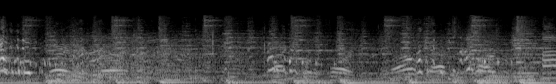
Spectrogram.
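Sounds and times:
turkey gobbling in warbling bursts: 0:00.0 - 0:00.5
laughter: 0:00.0 - 0:05.4.

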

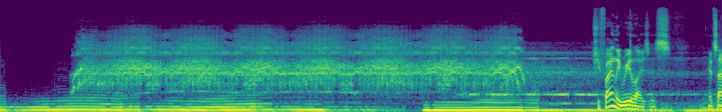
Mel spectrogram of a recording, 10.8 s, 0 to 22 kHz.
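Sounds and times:
low drone: 0:00.0 - 0:10.8
steady low hum: 0:00.0 - 0:10.8
high-pitched shrill screaming: 0:01.1 - 0:09.0
speech: 0:09.0 - 0:10.8.

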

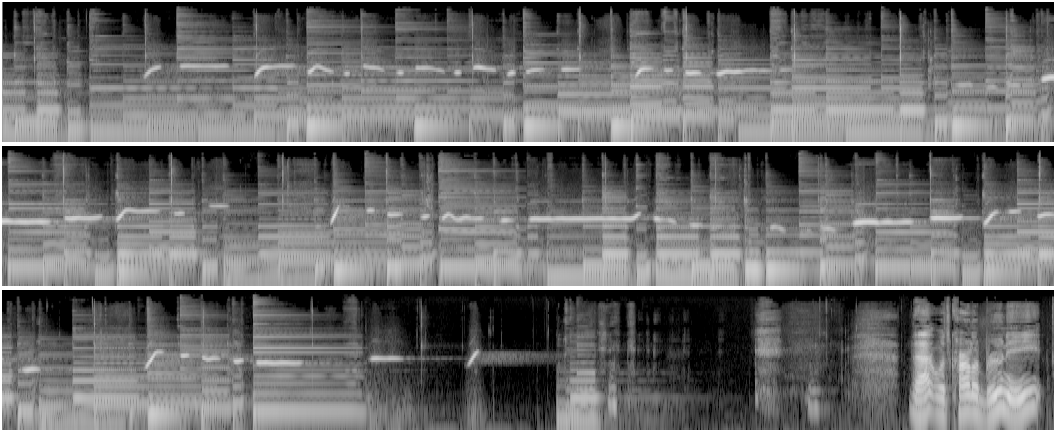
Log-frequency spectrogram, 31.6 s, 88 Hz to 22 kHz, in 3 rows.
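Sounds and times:
guitar accompaniment: 0:00.0 - 0:27.9
finger snapping: 0:00.2 - 0:00.6, 0:01.4 - 0:26.6
woman whistling a melody in a light French pop tune: 0:01.4 - 0:08.5, 0:09.4 - 0:12.8, 0:13.8 - 0:21.6, 0:22.3 - 0:26.4
speech: 0:30.2 - 0:31.5.

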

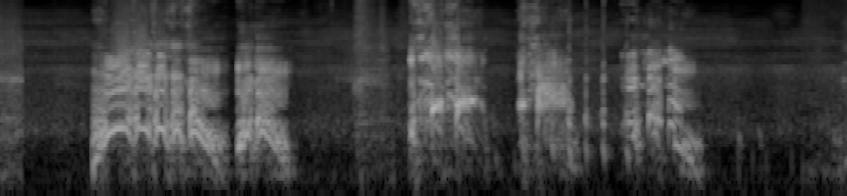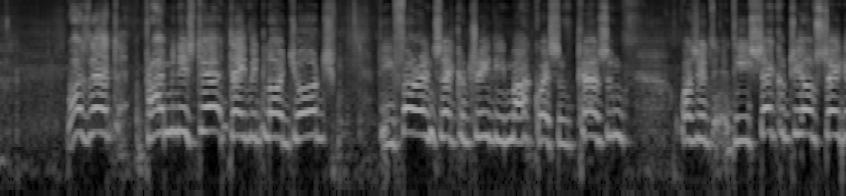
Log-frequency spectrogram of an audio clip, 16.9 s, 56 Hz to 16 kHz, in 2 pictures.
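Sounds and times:
harsh throaty coughs: 0:01.1 - 0:03.0, 0:04.1 - 0:07.1
speech: 0:01.8 - 0:03.0, 0:06.8 - 0:07.2, 0:09.2 - 0:16.9.

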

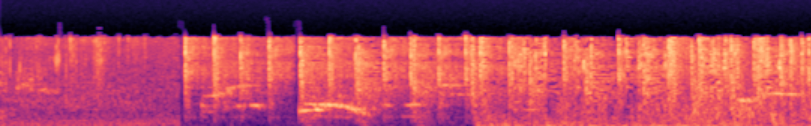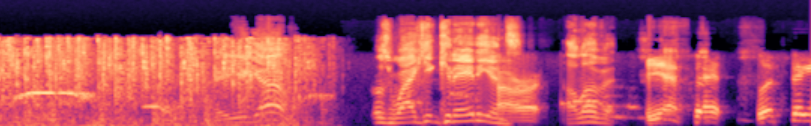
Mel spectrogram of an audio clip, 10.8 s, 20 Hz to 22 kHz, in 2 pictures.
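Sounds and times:
hockey sticks banging on pavement in Canada to celebrate healthcare workers: 0:00.0 - 0:07.6
speech: 0:07.9 - 0:10.8.

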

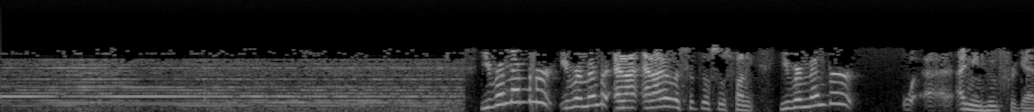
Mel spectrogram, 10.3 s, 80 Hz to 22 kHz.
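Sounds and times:
train rumbling: 0:00.0 - 0:04.7
speech: 0:04.8 - 0:10.3.

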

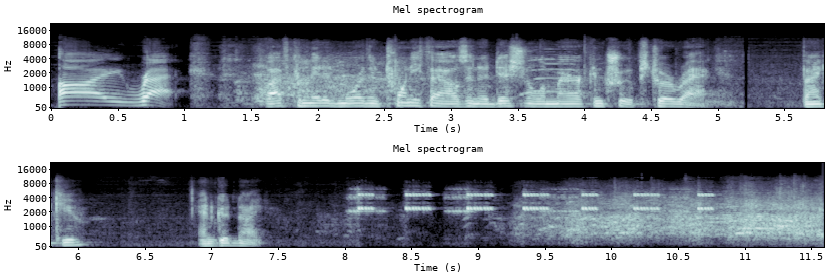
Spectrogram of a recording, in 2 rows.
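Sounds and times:
speech: 0:00.1 - 0:06.2, 0:06.9 - 0:08.2
laughter: 0:01.3 - 0:04.0, 0:09.2 - 0:11.5
crickets chirping: 0:08.0 - 0:10.9.

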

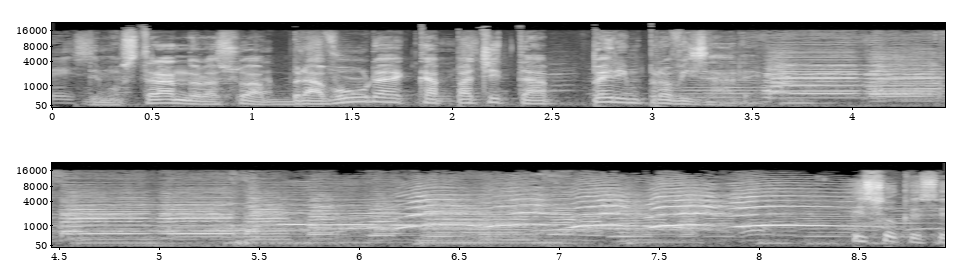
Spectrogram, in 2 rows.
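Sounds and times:
speech: 0:00.0 - 0:03.8, 0:08.5 - 0:08.9
steady accordion-like music: 0:03.0 - 0:08.9
short yells: 0:05.2 - 0:08.9
sapucai celebratory chamamé shout in wavering whoops: 0:05.4 - 0:08.9.

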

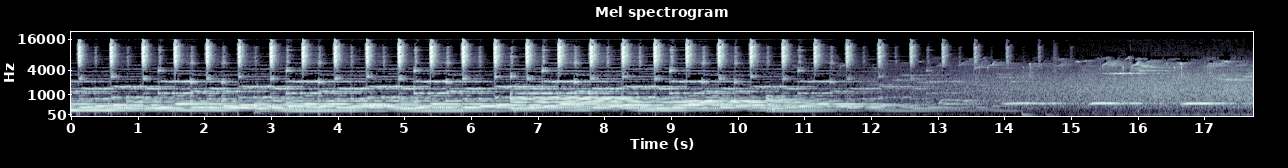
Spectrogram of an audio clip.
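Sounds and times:
musical passage: 0:00.0 - 0:14.1
owl hooting in a California redwood forest: 0:00.0 - 0:17.6
faint birdsong in a California redwood forest: 0:00.0 - 0:17.7.

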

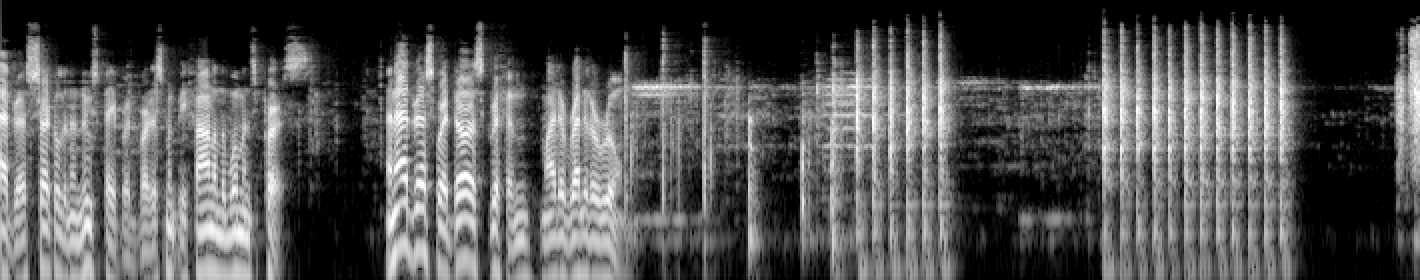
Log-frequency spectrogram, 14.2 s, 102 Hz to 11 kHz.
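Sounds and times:
speech: 0:00.0 - 0:03.2, 0:03.8 - 0:06.5
knocking on a door: 0:08.6 - 0:09.5, 0:11.0 - 0:13.0.

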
